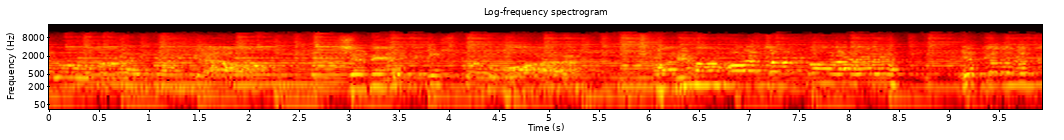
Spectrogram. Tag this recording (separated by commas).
Music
